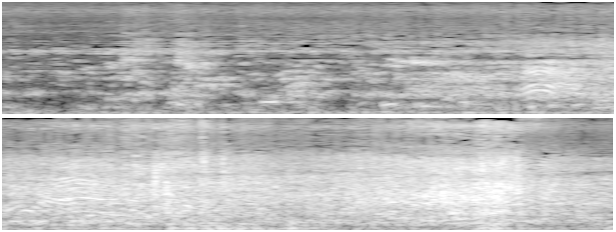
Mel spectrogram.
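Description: A rushing noise that swells from about two seconds in and is loudest near the end.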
